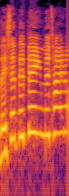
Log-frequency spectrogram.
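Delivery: high-pitched, delighted announcement; gleeful excitement. Real, not acted. Host spots the book's title in the story, gleeful. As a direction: lift it high with glee at spotting it.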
